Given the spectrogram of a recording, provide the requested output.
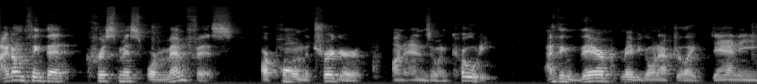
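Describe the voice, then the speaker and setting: A bright, sharp tone in an American accent, with very wide pitch swings at a moderate pace. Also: man. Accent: New York accent, comes out at times. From New York, Staten Island. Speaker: TV show discussion podcaster. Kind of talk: casual chat.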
